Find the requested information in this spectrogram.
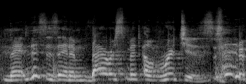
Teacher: his tone is very light and almost high pitched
